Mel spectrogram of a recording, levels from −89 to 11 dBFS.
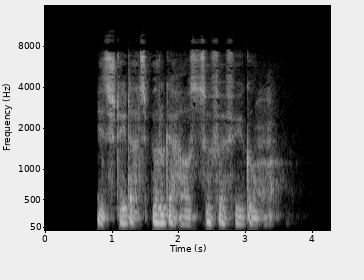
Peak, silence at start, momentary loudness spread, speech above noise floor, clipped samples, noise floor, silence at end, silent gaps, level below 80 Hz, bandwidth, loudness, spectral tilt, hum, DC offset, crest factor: -6 dBFS; 0.8 s; 10 LU; 50 dB; under 0.1%; -72 dBFS; 0.75 s; none; -64 dBFS; 9.6 kHz; -21 LUFS; -4 dB/octave; none; under 0.1%; 18 dB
